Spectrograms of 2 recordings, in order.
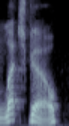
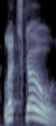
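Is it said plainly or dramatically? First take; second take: plainly; dramatically. First: It is read out plainly, without drama. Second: It is said in a dramatic, heightened way.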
